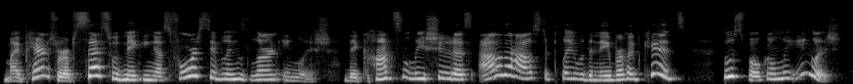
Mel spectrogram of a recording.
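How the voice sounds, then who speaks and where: A woman voicing a wise, patient old grandmother in a read-aloud story, gently telling her granddaughter about her life. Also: on the high side, big pitch swings, moderate pace, pitched above the performer's own voice. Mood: fond.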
